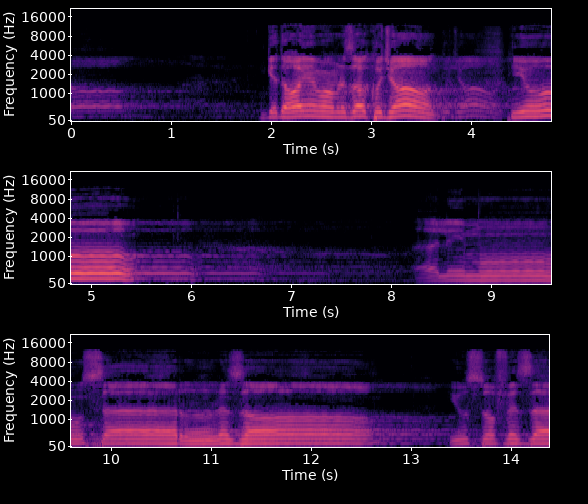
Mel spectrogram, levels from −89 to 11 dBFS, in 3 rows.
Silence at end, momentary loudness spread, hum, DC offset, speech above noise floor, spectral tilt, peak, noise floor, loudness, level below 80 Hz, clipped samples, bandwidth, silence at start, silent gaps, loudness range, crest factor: 0 s; 21 LU; none; under 0.1%; 39 dB; -5.5 dB/octave; -12 dBFS; -69 dBFS; -30 LUFS; -72 dBFS; under 0.1%; 12.5 kHz; 0 s; none; 15 LU; 20 dB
